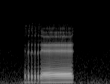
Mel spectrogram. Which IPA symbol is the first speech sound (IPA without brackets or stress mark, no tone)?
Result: r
